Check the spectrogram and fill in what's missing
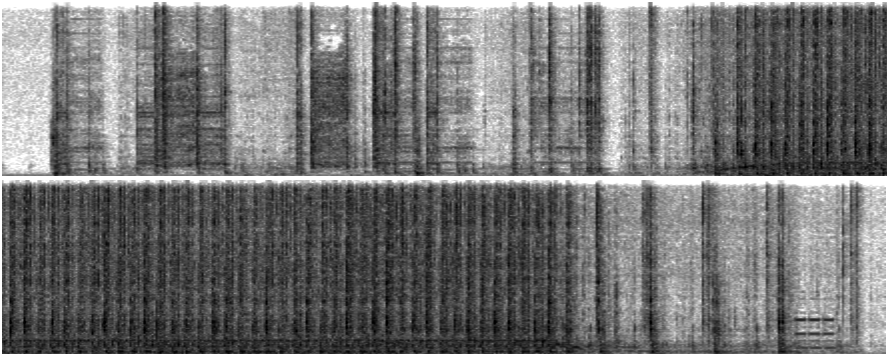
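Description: An embroidery sewing machine stitches an in-the-hoop elephant design, a steady rapid mechanical whir running loud for several seconds after quieter clicks and handling noises.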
